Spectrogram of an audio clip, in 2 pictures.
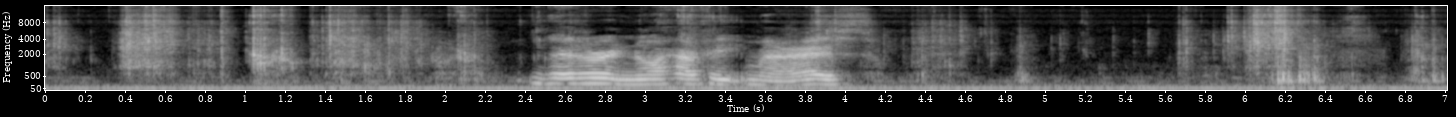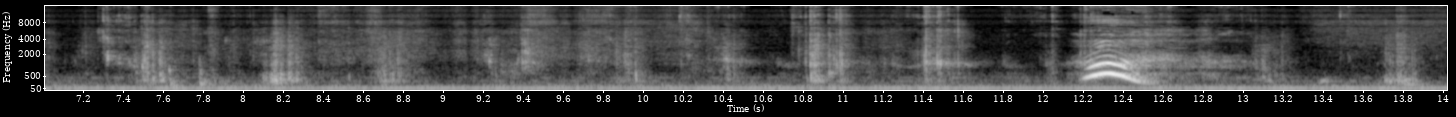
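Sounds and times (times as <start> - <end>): ice being crunched and chewed: 0.0 - 2.5, 4.2 - 14.0.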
